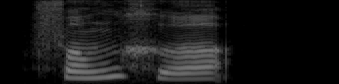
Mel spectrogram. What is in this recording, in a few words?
"缝合", Chinese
